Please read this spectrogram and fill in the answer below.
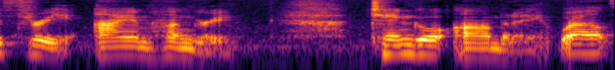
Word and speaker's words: hambre: I am hungry tengo hambre well see the word ham if you want a hamburger you're probably hungry or if you want a ham sandwich you're probably hungry now don't get confused a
